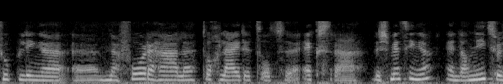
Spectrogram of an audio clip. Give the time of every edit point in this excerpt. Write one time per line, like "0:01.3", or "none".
none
